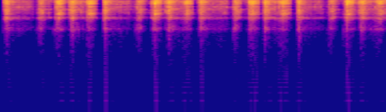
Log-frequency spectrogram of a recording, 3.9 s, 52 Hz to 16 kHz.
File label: 6-8 Metal Bells, Perc Loops; Drum Tools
